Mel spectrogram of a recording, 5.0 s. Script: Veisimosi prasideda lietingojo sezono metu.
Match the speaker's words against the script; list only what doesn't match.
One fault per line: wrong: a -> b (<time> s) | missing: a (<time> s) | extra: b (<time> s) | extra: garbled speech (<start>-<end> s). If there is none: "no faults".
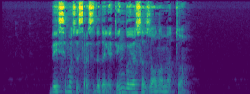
no faults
